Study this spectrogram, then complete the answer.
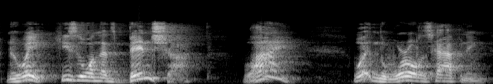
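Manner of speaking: shocked outcry. Acted. Vinsmoke family shocked by the gunshot, alarmed outcry. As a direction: react like the plan just broke.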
